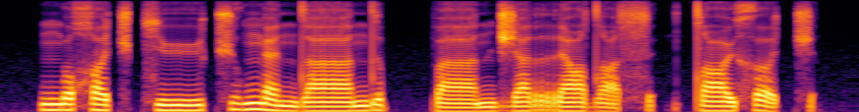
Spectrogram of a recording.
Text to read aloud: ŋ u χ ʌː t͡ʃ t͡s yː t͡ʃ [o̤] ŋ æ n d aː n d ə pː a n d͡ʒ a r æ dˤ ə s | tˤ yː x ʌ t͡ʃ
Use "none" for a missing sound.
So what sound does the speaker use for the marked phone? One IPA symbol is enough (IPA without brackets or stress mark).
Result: o̤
